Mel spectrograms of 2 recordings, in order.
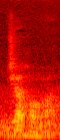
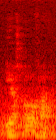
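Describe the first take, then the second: First: The name begins with a hard J sound. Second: The name begins with a soft Y sound. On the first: "Jehovah with a J" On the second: "that's a softer pronunciation"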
